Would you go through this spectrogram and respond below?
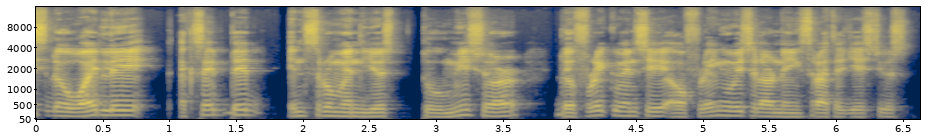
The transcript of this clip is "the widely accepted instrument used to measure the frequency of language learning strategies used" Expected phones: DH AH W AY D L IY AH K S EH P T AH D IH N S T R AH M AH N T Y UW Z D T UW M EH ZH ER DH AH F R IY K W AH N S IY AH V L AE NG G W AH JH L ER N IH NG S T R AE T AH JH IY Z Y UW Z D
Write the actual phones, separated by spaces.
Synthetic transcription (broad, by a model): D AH W AY D L IY AH K S EH P T AH D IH N S T R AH M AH N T Y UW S T UW M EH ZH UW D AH F R IY K W AH N S IY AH F L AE NG G W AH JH L ER N IH NG S T R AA T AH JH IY S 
